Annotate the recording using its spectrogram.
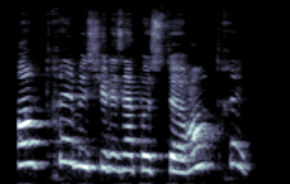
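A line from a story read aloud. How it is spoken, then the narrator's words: Exclaimed laughing. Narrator (French): s'écria-t-il en riant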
